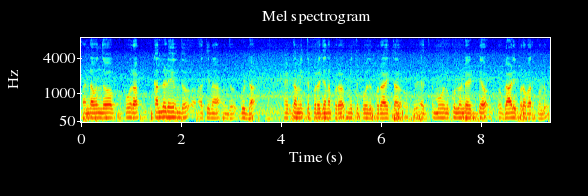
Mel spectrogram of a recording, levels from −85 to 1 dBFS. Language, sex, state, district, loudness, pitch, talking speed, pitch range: Tulu, male, Karnataka, Dakshina Kannada, -17 LUFS, 125 Hz, 155 wpm, 120-130 Hz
